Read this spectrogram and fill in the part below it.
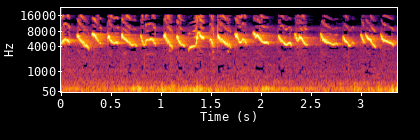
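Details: White-eye singing a "líu" style song beside the Kỳ Cùng river: a fast, continuous run of very high, sweet twittering notes, each a quick rising-falling slur, with no pause throughout.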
